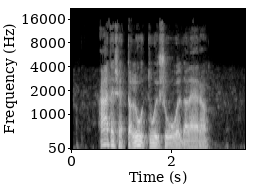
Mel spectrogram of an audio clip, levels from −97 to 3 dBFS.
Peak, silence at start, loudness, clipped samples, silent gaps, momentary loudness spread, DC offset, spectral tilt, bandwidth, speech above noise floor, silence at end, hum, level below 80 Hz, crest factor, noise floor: -2 dBFS; 0.55 s; -19 LUFS; under 0.1%; none; 7 LU; under 0.1%; -6.5 dB/octave; 15.5 kHz; 42 dB; 0.75 s; none; -48 dBFS; 18 dB; -60 dBFS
